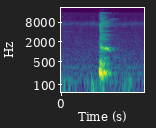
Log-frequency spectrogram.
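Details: Adult imitates a cough that comes singly in a homeopathy cough-remedy demonstration: one short, isolated cough burst; single isolated cough.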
